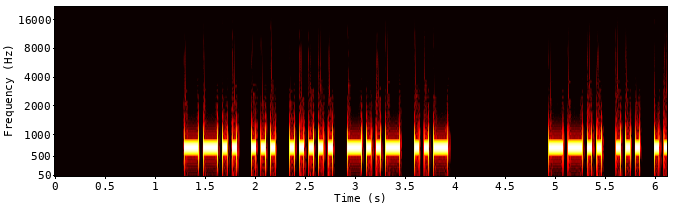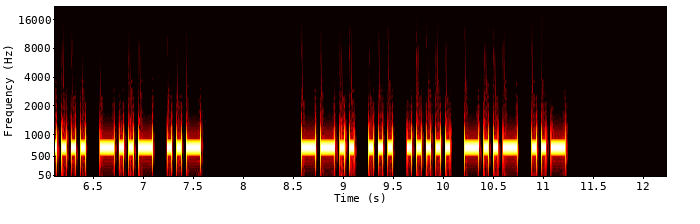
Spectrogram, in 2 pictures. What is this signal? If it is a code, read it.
Morse code, heard as a keyed tone, about 25 wpm, 700 Hz. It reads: ZS5XU ZS5XU ZS5XU
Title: DXCC-100 Call Signs - 5 Characters - Repeated 3x - 25wpm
